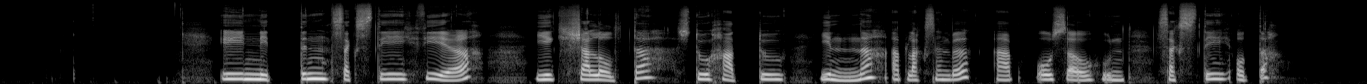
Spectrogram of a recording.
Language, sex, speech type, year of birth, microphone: Norwegian, female, read, 1983, Shure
